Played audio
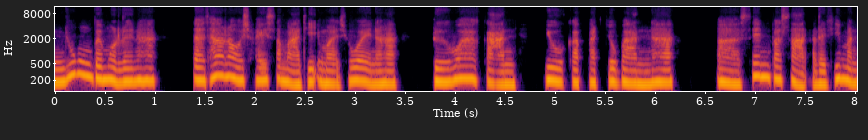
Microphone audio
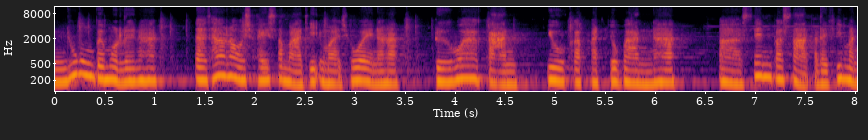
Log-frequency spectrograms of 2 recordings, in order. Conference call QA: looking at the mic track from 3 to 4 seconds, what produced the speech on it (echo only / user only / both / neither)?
echo only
